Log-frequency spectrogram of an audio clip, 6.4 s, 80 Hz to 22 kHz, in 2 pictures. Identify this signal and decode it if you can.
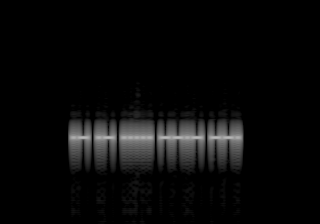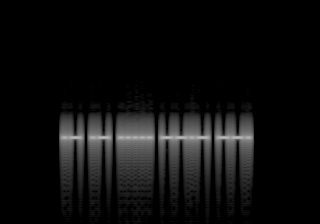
Morse code, heard as a keyed tone, about 32 wpm, 700 Hz. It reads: AA5QG AA5QG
